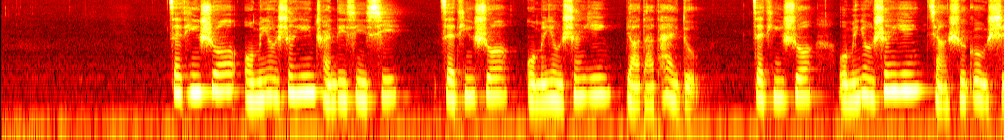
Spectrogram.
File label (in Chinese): 讲述类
